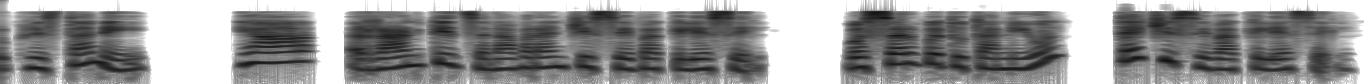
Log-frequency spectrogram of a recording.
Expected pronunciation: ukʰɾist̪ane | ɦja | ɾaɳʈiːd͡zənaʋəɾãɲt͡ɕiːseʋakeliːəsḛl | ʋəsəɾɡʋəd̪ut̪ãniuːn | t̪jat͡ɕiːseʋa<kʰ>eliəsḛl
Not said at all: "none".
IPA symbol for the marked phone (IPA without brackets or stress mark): k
